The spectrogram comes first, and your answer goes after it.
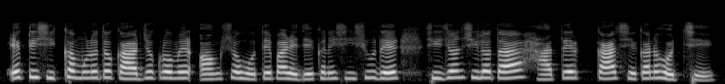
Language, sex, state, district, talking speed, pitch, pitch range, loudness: Bengali, female, West Bengal, Cooch Behar, 105 wpm, 285 Hz, 265-300 Hz, -17 LUFS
